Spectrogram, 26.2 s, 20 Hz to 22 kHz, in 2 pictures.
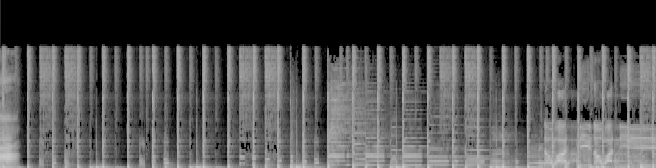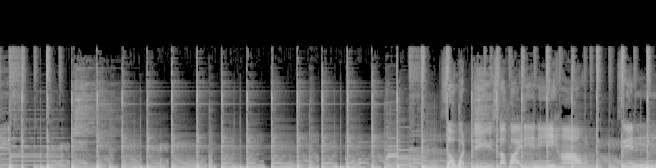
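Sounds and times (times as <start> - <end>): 
upbeat song with crisp rhythmic beat and bright tinkling melodic tones: 0.0 - 26.2.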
